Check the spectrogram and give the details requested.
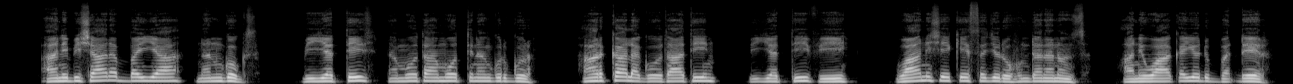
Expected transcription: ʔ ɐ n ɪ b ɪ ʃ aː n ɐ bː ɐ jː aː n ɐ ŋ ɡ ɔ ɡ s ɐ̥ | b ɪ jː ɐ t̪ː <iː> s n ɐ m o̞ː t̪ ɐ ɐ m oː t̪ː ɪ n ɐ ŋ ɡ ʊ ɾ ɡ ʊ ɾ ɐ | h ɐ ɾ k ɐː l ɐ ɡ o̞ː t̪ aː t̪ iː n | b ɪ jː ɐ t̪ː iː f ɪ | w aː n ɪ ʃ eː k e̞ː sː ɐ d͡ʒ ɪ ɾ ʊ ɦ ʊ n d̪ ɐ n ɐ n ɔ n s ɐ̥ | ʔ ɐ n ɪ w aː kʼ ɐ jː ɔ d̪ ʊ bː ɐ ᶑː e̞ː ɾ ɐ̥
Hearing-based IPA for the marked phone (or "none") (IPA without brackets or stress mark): iː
